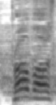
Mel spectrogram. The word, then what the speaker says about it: Provost: of Ted provo's name it is a French name initially from Canada Provost an American boy who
